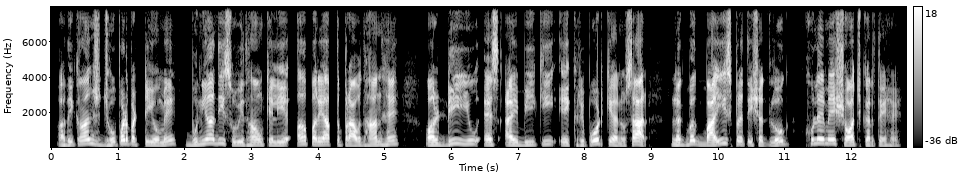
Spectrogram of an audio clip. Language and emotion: Hindi, neutral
